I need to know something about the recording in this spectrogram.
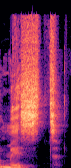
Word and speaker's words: missed: You missed, probably it is pronounced like a t sound.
